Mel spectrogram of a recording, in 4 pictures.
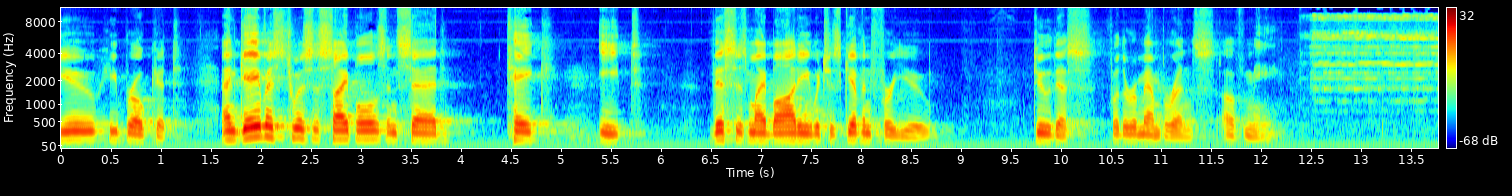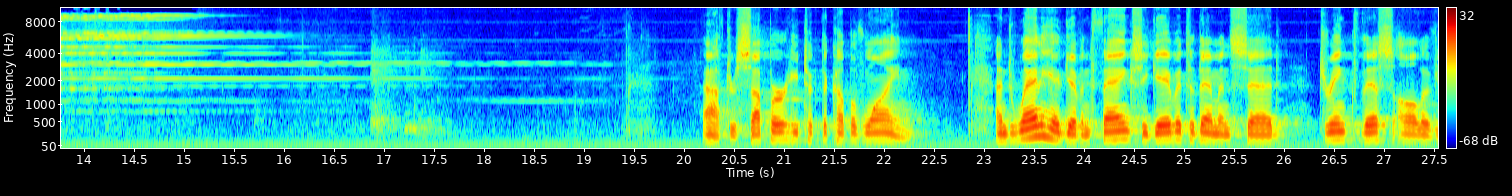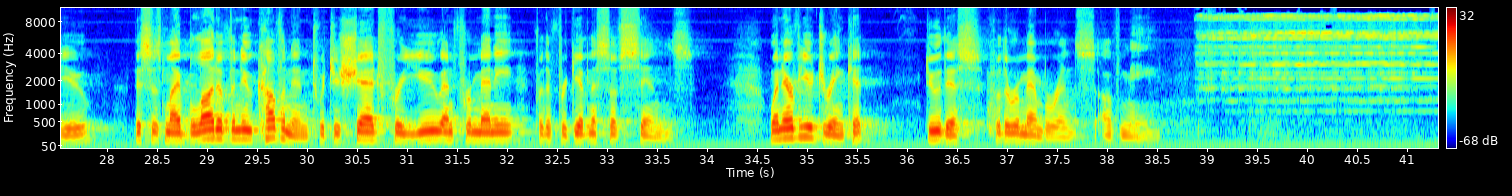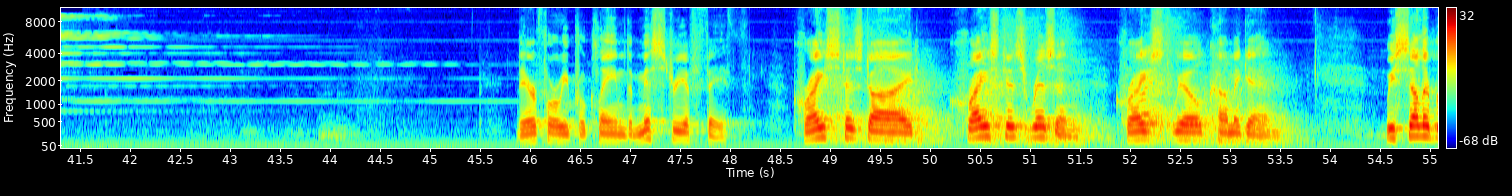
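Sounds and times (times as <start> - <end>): altar bells ringing: 12.0 - 22.7, 38.7 - 55.0.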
